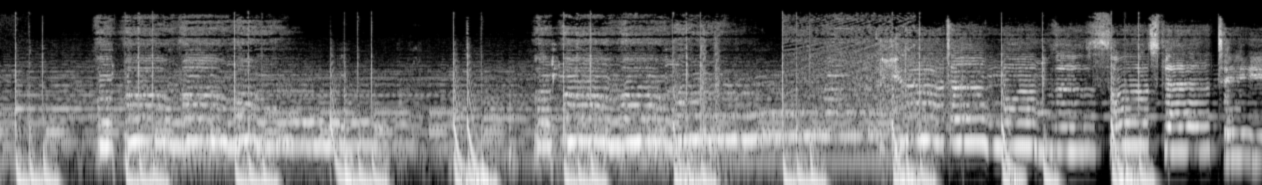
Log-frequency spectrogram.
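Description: A song from a newly released solo album plays loud, driven by heavy, regularly spaced low drum hits under sustained droning bass and bright layered instrumental tones, with no clear vocals in this stretch.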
